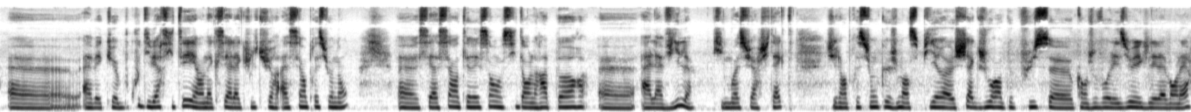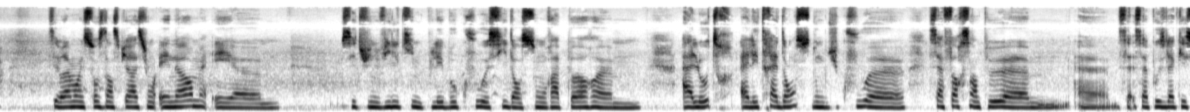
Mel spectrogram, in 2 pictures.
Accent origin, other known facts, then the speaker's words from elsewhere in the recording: Reims, Grand Est, France; born there; je suis née à Reims et j'ai beaucoup bougé, j'ai beaucoup voyagé. Euh, et aujourd'hui, je me suis installée à Paris, ça fait environ trois ans, un peu moins.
